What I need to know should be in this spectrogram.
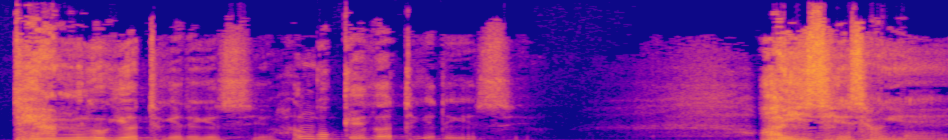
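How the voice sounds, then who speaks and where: Male pastor, church sermon, high voice, gravelly, emphatic, quiet to shouting. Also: very animated, quick pace. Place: church sanctuary.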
